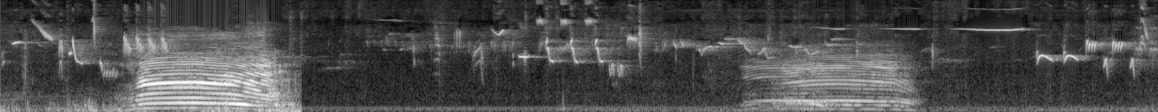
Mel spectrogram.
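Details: Two separate moos roughly five seconds apart from tame cows herded each afternoon, with scattered bird chirps and a faint low hum filling the pause.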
